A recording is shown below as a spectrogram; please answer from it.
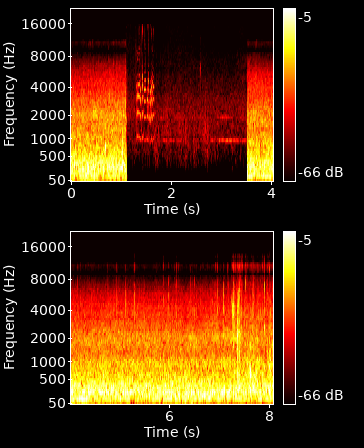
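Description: Baitcasting reel being cranked during a slow lure retrieve: a steady, gritty whirring. The sound cuts to silence about a second in and returns about two and a half seconds later.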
